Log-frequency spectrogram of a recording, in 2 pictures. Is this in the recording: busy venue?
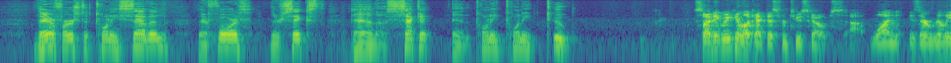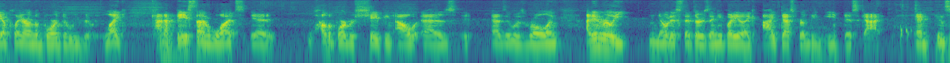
no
